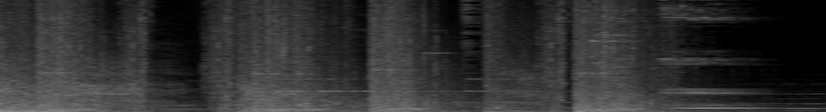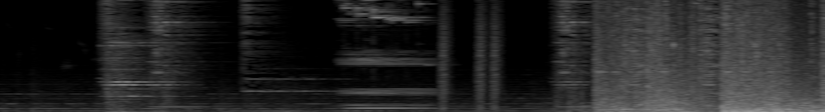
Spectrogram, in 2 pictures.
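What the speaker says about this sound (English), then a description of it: "Red team's turret has been destroyed." A turret is destroyed in the video game League of Legends, heard as a dense burst of loud crashing impacts and booms in several clusters, with quieter ringing effects between them.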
